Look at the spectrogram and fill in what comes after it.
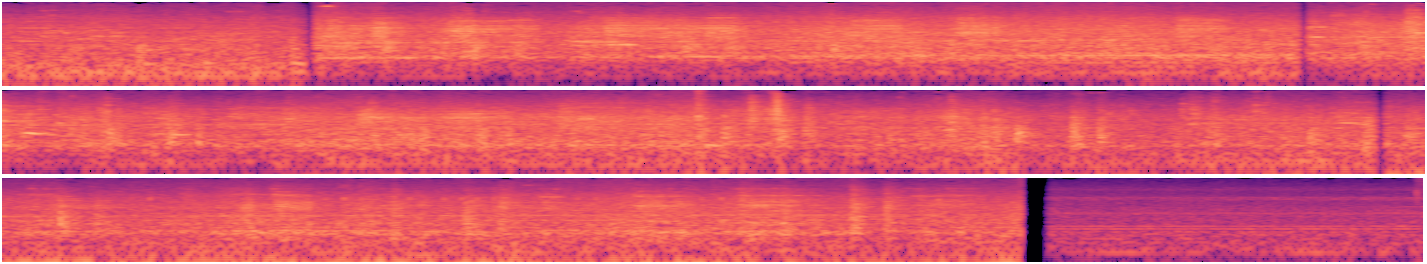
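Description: Electric commuter train running, heard from inside the passenger car: a steady rumble of wheels on the rails with occasional clicks as it passes over rail joints. The sound cuts off suddenly near the end to a quieter, steadier background.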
